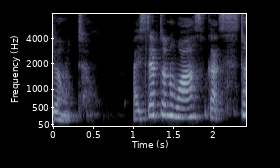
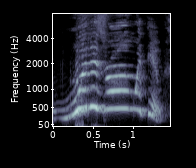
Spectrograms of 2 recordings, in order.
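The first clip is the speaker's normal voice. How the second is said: high, loud panicked yell, repeated; re-living the panic from the bathtub, shouting; retold scream; 12 semitones higher, 10 dB louder than usual. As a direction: shriek it at the husband holding the snake. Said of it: "I started screaming, going".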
